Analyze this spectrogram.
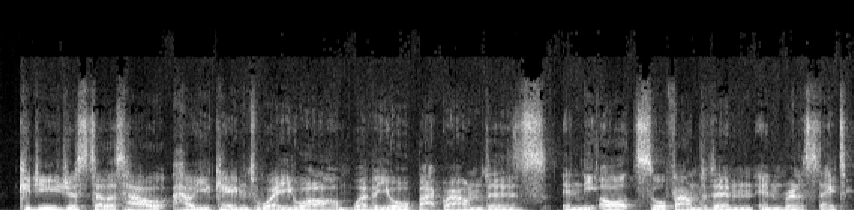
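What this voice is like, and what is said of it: British accent. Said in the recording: “It always sounds better with a British accent.”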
